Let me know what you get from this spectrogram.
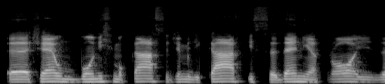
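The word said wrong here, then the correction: Aykroyd: eh, Acroid, eccetera, che è quello che ha fatto anche Bruce Brad.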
